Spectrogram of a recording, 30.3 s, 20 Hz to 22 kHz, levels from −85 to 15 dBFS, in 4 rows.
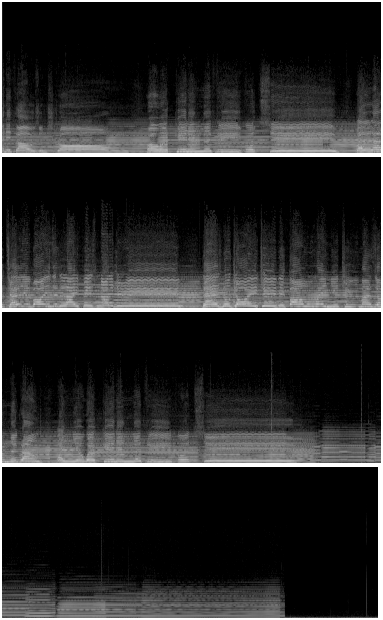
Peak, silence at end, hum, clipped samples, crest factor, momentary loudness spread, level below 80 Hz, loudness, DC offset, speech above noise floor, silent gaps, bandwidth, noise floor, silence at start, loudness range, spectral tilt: -4 dBFS; 0.05 s; none; under 0.1%; 16 dB; 17 LU; -52 dBFS; -19 LUFS; under 0.1%; 29 dB; none; 11.5 kHz; -48 dBFS; 0 s; 16 LU; -4.5 dB/octave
